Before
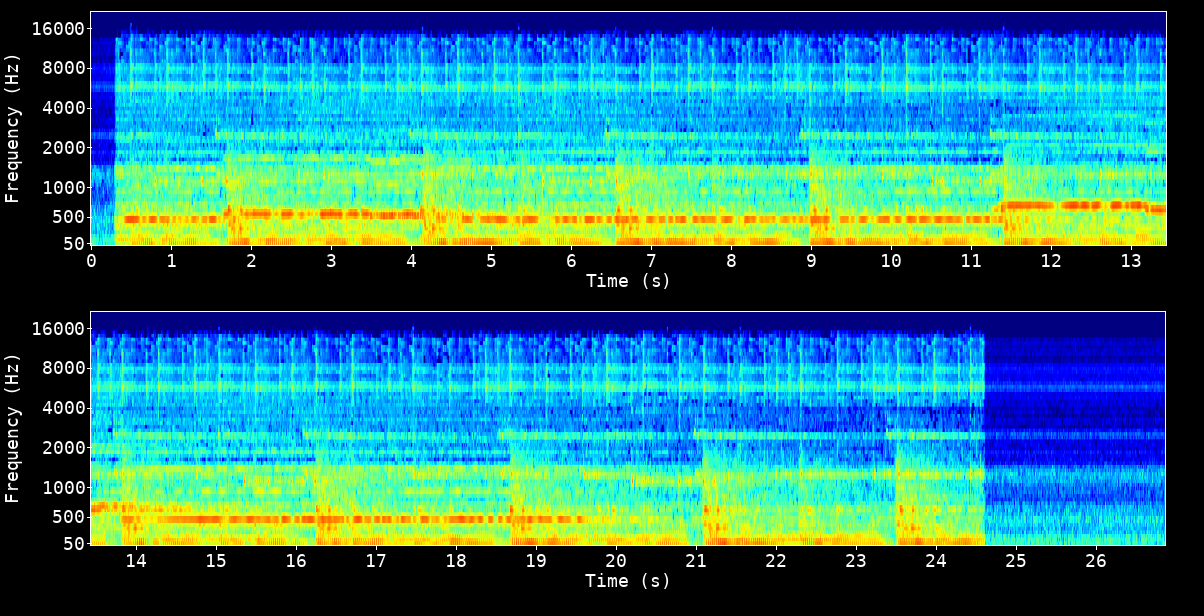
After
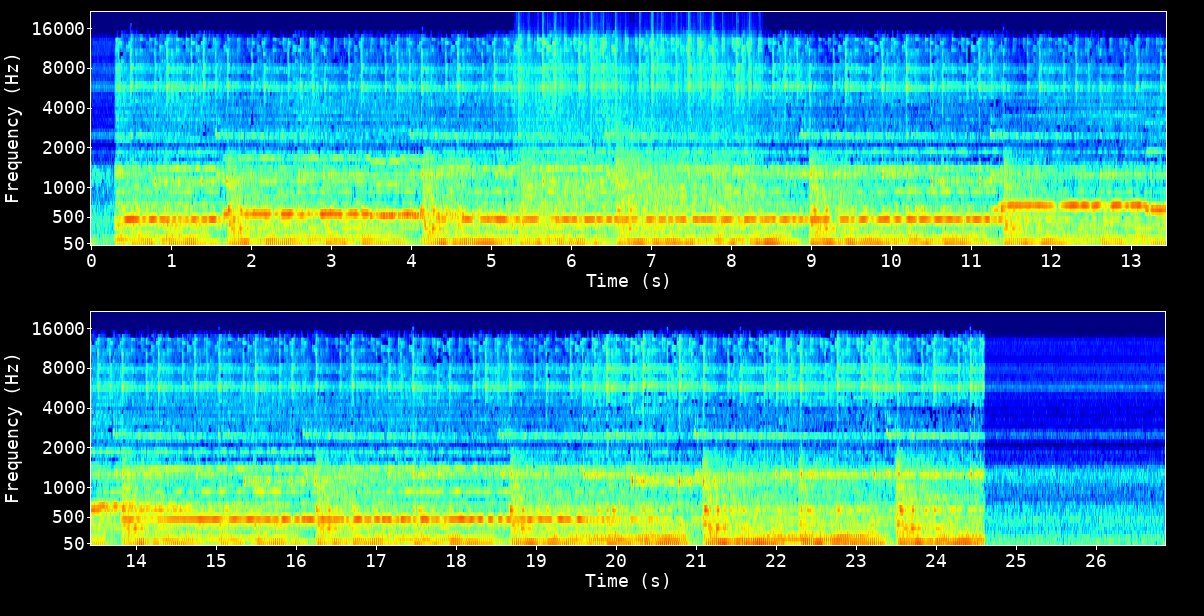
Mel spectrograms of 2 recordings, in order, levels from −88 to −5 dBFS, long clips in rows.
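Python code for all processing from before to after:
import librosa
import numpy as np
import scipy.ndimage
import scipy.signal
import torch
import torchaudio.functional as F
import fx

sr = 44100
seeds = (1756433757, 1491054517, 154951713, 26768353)

y = fx.chain(x, sr, fx.high_shelf(hz=8100.0, db=10.5),
    fx.overload_stage(gain_db=26.0), at=(5.27, 8.41))
y = fx.peak_eq(y, sr, hz=12000.0, db=4.0, octaves=0.51)
y = fx.notch(y, sr, hz=2100.0, q=11.0)
y = fx.rider(y, sr, range_db=10, speed_s=0.5)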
